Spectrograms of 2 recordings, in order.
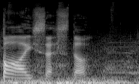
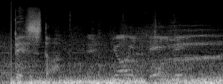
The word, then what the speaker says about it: Bicester: out isn't there B that's how you pronounce the name of this place not Bicester bister the English language is weird isn't it so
